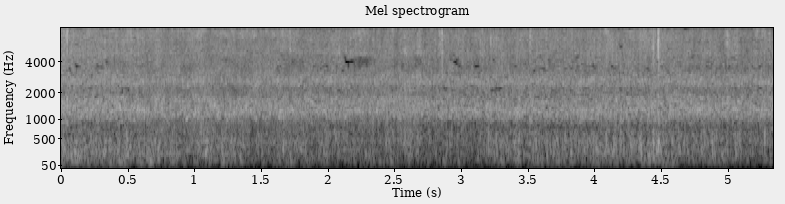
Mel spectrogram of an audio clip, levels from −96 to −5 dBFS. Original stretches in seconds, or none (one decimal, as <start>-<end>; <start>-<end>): 0.0-0.6; 1.8-2.2; 2.7-5.3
